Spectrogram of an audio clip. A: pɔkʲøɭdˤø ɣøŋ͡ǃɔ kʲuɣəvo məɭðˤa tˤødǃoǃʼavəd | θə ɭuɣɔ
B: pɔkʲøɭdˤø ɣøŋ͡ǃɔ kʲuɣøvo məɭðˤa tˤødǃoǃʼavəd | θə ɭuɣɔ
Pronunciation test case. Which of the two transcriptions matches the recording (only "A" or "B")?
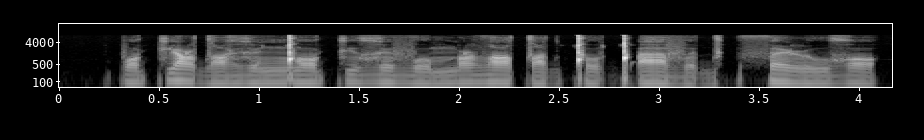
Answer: B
